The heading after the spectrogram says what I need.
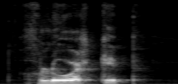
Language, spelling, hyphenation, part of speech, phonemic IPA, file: Dutch, chloorkip, chloor‧kip, noun, /ˈxloːr.kɪp/, Nl-chloorkip.ogg
- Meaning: 1. chicken carcass that has been disinfected with a chlorine solution 2. chicken meat that has been disinfected with a chlorine solution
